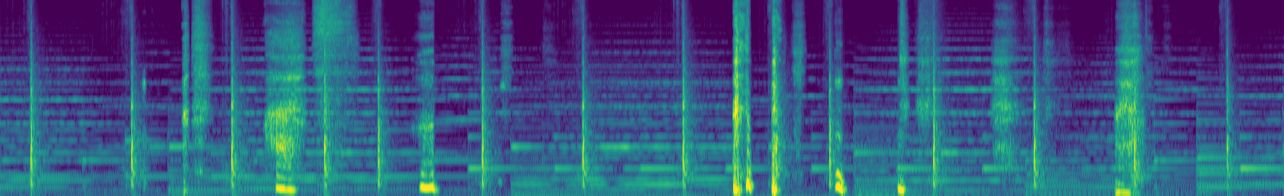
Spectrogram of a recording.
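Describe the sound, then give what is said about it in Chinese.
Many knife chops land on a cutting board as onion, potato and broccoli are cut into small pieces for curry. The sharp thuds come irregularly, with a few coughs and a soft sustained tone underneath. “切菜竟然是这么烦人的一件事情”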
